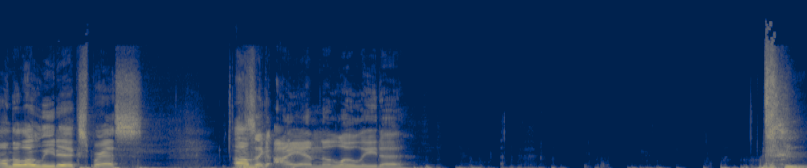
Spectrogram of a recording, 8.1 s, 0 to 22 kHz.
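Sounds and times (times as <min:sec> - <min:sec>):
speech: 0:00.0 - 0:01.5, 0:02.3 - 0:04.2, 0:07.6 - 0:08.0
breathing: 0:01.4 - 0:02.3
person sneezing: 0:07.6 - 0:08.0.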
